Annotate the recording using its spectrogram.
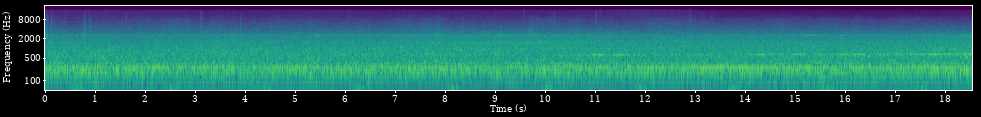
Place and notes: Toulouse, Sept Deniers
Sunday morning with a motor and people talking
Toulouse, France, 17 July 2009, ~10:00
